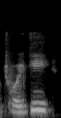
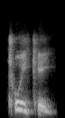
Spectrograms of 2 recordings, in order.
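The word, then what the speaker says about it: Twiki: And I don't I don't ever say his name right. I always call him Twiggy. It is Tweaky.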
